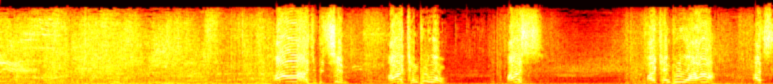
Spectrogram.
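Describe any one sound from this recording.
Spell effects whoosh and crackle in a fast-paced fight.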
